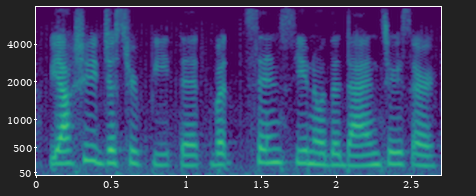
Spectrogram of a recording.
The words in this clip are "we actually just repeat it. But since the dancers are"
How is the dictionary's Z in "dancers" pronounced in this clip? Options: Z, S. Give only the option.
S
